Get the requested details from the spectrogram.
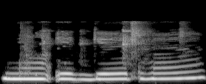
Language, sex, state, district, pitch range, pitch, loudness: Hindi, female, Bihar, Purnia, 250-265 Hz, 255 Hz, -12 LUFS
